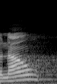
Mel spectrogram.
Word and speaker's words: gnaw: So now if you can see here in this video, some animals know their food. I told you GNAW is not GNO. Correct? It is no, pronounced as no.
